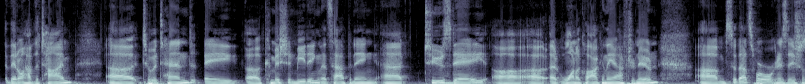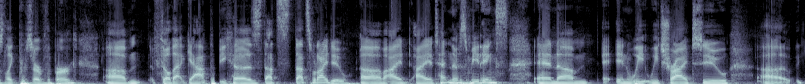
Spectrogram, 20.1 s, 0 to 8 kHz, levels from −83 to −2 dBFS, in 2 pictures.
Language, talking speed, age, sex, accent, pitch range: English, 170 wpm, 40-59, male, American, 115-145 Hz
